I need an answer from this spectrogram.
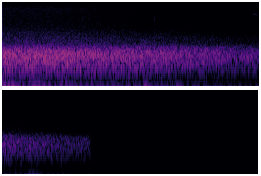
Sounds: wind rustling leaves

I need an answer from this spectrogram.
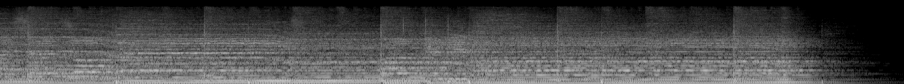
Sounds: Music

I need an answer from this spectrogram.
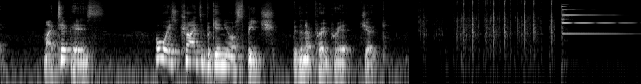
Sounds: Speech, man speaking, Narration

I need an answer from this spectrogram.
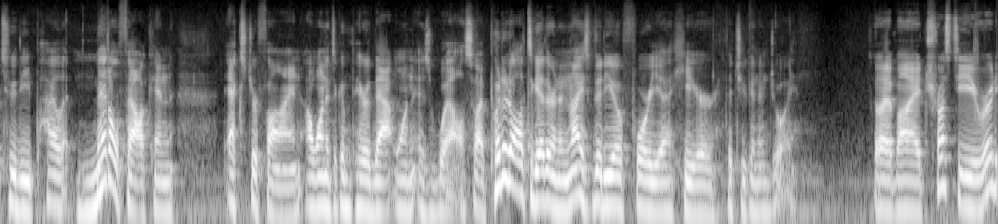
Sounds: Speech

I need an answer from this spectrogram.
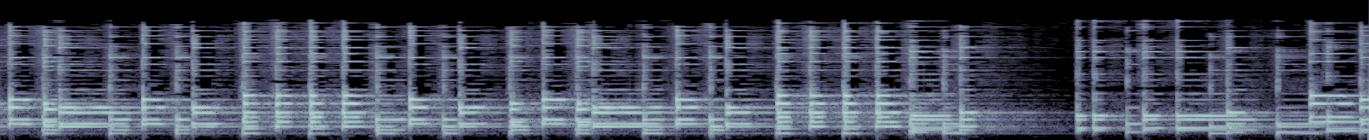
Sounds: Piano, Electric piano, Music

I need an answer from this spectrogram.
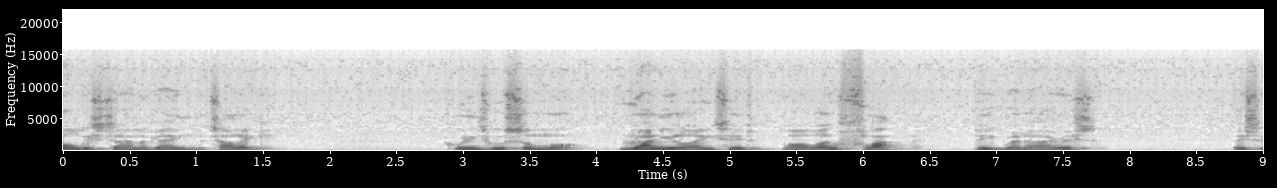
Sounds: Speech

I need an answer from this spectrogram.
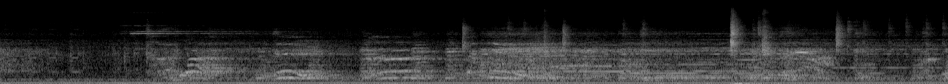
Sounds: Music, Speech

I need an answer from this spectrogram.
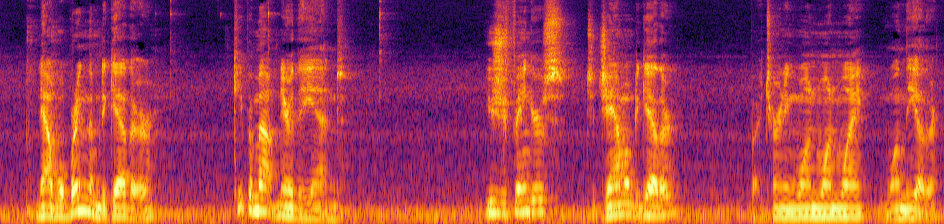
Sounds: Speech

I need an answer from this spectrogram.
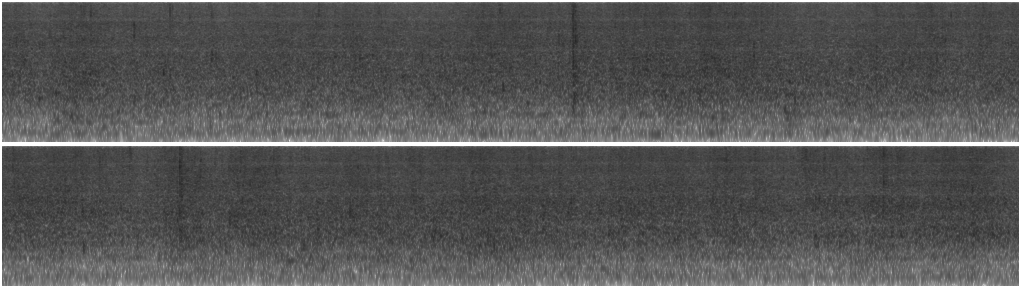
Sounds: swimming

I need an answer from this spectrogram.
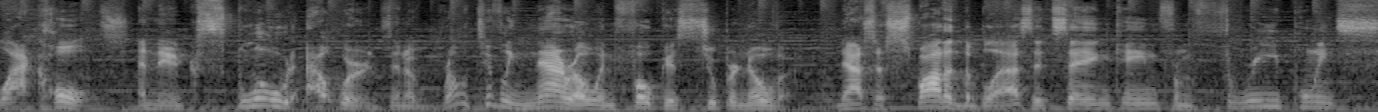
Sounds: Music, Speech

